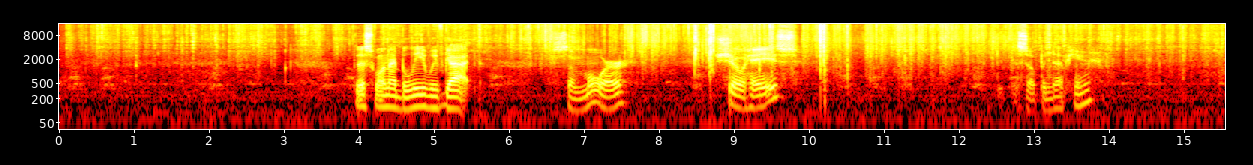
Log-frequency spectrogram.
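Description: Plastic bubble wrap crinkles as hands handle it.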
